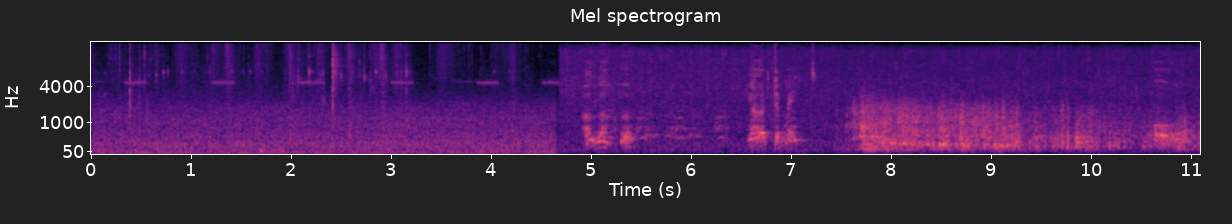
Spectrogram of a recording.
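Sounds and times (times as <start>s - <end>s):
steady rain: 3.1s - 11.0s
thunder rumbling: 7.5s - 11.0s.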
